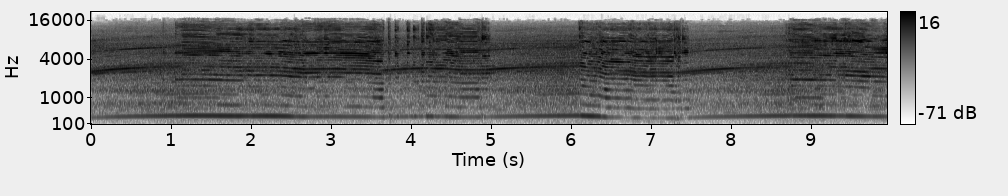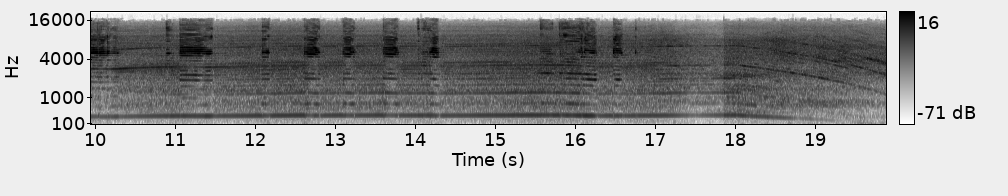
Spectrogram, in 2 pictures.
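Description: A plastic car bumper being cut, with a continuous whining saw-like drone that rises and dips slightly in pitch and has rough scratchy cutting texture over it, running nearly the whole time close up.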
